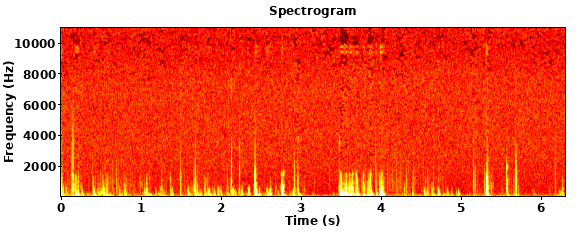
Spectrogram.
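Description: Low bubbling rumbles and quick gurgling pops with a longer growl midway; ordinary bowel sounds of stomach growling.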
